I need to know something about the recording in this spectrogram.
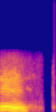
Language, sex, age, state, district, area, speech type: Kannada, female, 30-45, Karnataka, Mysore, urban, conversation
